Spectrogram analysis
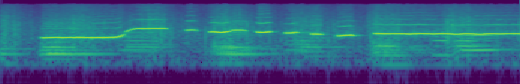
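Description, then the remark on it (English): A person whistles a short melodic tune, clear, with sustained notes stepping up and down in a lively rhythm, no talking over it. “He got into a church and whistling did begin.”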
